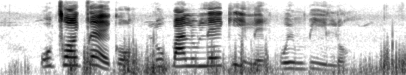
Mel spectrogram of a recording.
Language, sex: Xhosa, female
